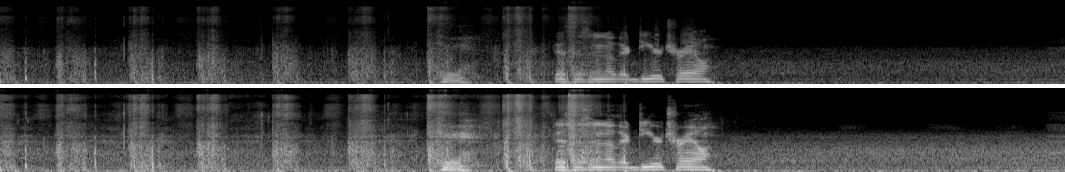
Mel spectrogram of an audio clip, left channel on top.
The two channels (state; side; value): quieter; left; 11.1 dB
